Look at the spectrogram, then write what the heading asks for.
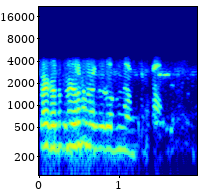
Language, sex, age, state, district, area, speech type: Malayalam, female, 30-45, Kerala, Idukki, rural, conversation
